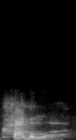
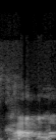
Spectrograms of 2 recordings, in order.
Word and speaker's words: Kamala: I thought that is it her is it pronounced Kamala or Kamala it's Kamala okay all right I just wanted to black people call her Cala it's Kamala okay right and so it's Kamala because her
